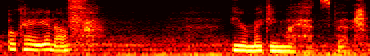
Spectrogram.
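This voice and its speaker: Young woman playing a determined game heroine, earnest and probing, talks naturally, music clearly behind her. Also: mid-range voice, normal speed, lightly acted. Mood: puzzled, pressing. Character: determined, questioning young female sci-fi adventurer. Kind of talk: scripted video game cutscene dialogue. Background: background music.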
